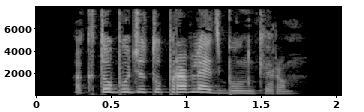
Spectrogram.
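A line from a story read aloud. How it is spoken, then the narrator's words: Calm question. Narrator (Russian): спокойно спросила я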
